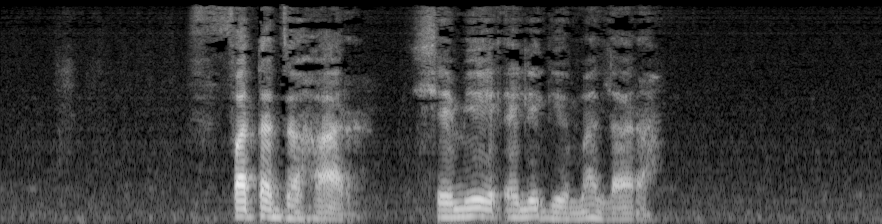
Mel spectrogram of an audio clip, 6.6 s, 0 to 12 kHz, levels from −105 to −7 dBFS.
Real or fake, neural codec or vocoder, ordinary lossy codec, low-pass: fake; vocoder, 44.1 kHz, 128 mel bands, Pupu-Vocoder; MP3, 48 kbps; 10.8 kHz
